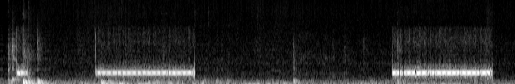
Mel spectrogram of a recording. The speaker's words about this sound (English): Trying to get a caller on the line while recording. Okay, let's try and get him on the line.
